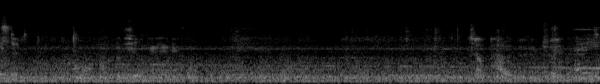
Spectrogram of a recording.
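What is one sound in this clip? Wheels click and squeal on the rails.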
